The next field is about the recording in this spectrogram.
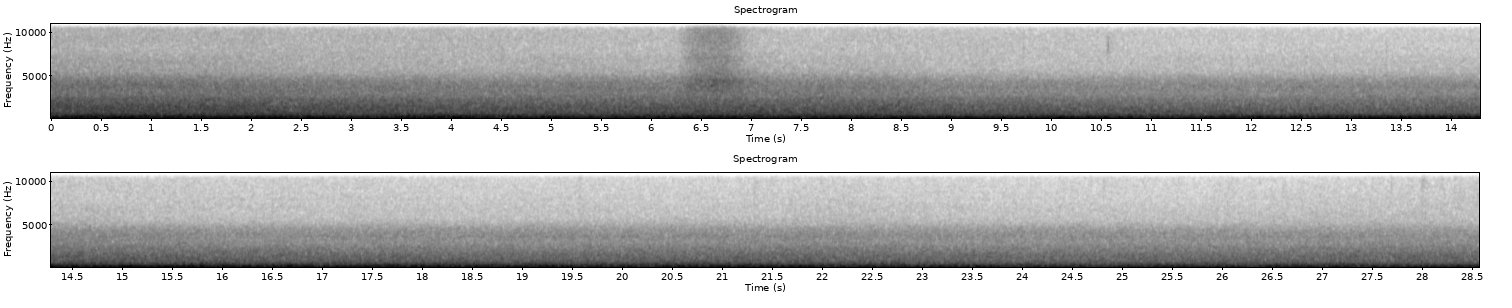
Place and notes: Keelung Station, 基隆市仁愛區 - Arrival Terminal
Trains, Arrival Terminal, From the station platform towards the exit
